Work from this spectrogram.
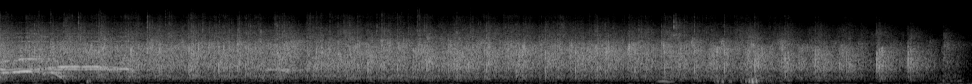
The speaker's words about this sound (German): Hey, lassen Sie mal einen riesen Applaus geben. Können wir das machen? Yes.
